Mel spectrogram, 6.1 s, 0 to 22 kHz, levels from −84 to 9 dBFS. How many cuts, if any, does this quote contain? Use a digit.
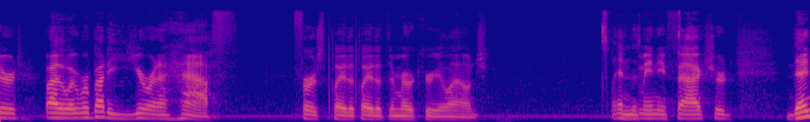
3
